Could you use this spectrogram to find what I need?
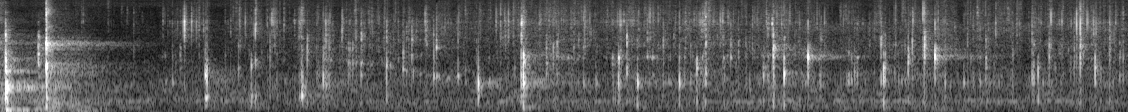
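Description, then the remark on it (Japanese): Carbonated water used for washing fizzes steadily, a dense crackle of tiny bright pops and bursting bubbles with a few sharper clicks, soft overall and with no voices. “シュワシュワで君を洗っちゃいます。”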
